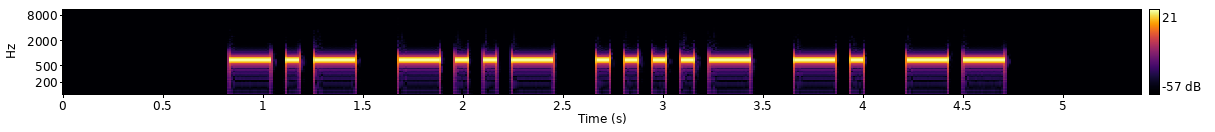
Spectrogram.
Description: Morse code, heard as a keyed tone, about 17 wpm, 700 Hz. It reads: KX4NM
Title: K1USN SST QSO Practice - 17wpm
